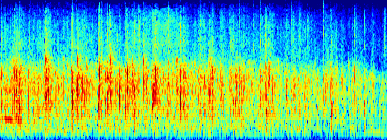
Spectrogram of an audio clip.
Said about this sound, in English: If you believe that, would you clap your hands unto the Lord and give him praise?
